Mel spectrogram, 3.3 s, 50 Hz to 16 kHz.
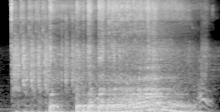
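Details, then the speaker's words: Cheap basket-case Kawasaki ZX10R, started on starting fluid with straight side pipe: fires with a bang, climbs to loud raw rev and keeps revving on its own; cause unknown. "man, that thing's loud. Okay, it runs. Good news. So, I gotta figure out why it's revving up. I don't know why it's revving up."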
